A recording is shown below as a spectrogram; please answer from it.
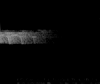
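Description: Siberian blue robin: a single high, rapid, buzzy trill that starts loud and fades away over about half a second, followed by near silence.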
